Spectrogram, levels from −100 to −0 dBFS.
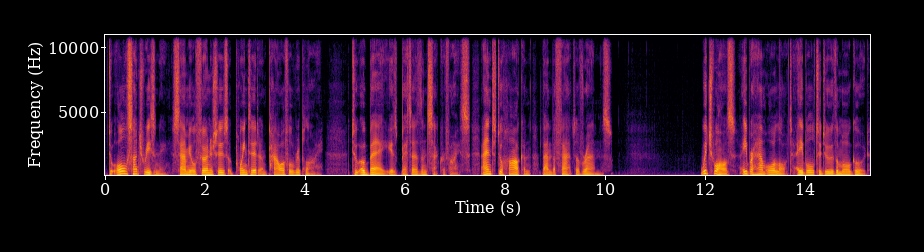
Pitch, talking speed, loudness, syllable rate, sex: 130 Hz, 135 wpm, -20 LUFS, 4.4 syllables/s, male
